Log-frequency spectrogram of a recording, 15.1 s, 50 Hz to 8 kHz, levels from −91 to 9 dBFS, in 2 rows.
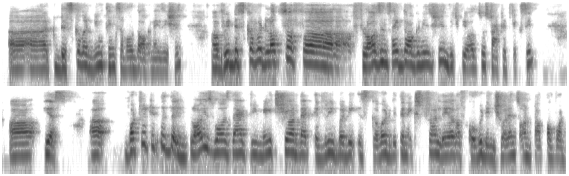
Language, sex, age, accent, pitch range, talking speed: English, male, 30-49, Indian, 150-195 Hz, 205 wpm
